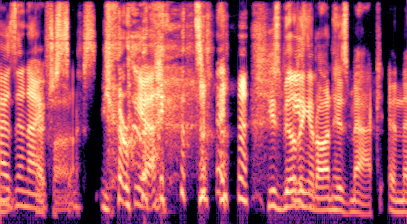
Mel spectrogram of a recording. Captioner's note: laughing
